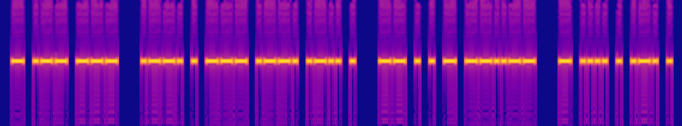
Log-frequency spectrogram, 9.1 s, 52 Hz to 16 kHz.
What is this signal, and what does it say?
Morse code, heard as a keyed tone, about 25 wpm, 1000 Hz. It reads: TWO PEOPLE MEET, THERE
